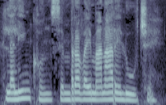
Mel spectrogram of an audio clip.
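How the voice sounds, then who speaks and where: A woman giving a dramatic literary reading in measured, emphatic phrases, in the style of radio theatre. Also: medium pitch, flat delivery, a little mellow. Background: music.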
